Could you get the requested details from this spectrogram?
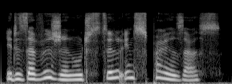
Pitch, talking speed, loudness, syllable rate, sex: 250 Hz, 205 wpm, -17 LUFS, 5.1 syllables/s, female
